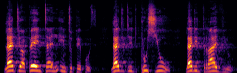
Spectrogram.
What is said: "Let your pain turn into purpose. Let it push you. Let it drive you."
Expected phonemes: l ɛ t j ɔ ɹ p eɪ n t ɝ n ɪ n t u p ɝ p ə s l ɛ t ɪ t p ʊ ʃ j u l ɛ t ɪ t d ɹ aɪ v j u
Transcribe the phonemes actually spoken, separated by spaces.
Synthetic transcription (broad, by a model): l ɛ t j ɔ p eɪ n t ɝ n ɪ n t u p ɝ p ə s l ɛ t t p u ʃ j u l ɛ t ɪ t d ɹ aɪ v j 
